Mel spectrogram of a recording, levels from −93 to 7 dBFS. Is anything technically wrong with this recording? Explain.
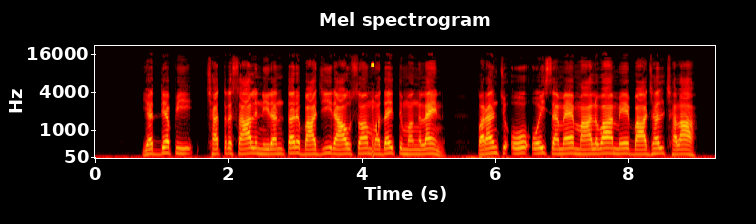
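Yes. There is a burst of DAB burbling from 4.16 to 4.25 s, right after "यद्यपि छत्रसाल निरन्तर बाजीरावसँ". For about 0.1 s the speech carries short blips of noise in single frequency bands. Bit errors that slipped past the error correction have corrupted samples in the MP2 stream, putting short blips of noise into individual sub-bands. The burst spans six damaged frames, at a residual bit error rate of around 0.1 percent.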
